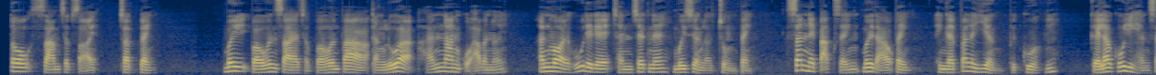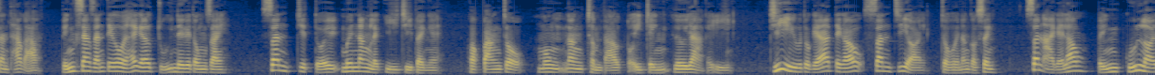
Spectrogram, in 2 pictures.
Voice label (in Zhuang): good news zhuang nanning fushu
